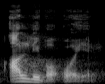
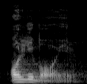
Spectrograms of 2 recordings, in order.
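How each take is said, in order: First: The first vowel of olive sounds like 'a'. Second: The first vowel of olive sounds like 'o'. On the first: The speaker calls it right. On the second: The speaker calls it wrong.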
